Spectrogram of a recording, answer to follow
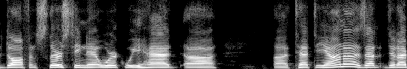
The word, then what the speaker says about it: Tatiana: We had Tatiana. Did I pronounce that correctly? Yeah, Tatiana.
